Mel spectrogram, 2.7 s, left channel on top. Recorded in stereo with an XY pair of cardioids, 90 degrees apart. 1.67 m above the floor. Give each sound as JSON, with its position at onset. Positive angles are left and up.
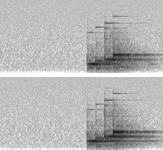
{"t": 1.4, "sound": "a ringtone", "azimuth_deg": -40, "distance_m": 3.5}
